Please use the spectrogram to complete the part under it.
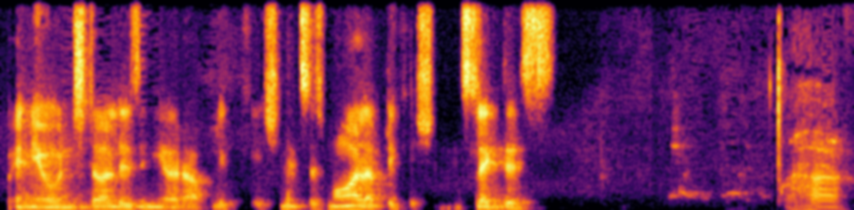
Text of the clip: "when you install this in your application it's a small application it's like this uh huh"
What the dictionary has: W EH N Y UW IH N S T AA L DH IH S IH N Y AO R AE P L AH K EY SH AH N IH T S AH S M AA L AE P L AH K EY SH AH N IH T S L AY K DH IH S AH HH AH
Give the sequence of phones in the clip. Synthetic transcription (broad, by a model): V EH N Y UW IH N S T AA L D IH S IH N Y AO R AE P L AH K EY SH AH N IH T S AH S M AA L AE P L AH K EY SH AH N IH T S L AY K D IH S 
